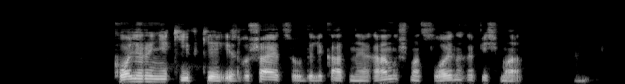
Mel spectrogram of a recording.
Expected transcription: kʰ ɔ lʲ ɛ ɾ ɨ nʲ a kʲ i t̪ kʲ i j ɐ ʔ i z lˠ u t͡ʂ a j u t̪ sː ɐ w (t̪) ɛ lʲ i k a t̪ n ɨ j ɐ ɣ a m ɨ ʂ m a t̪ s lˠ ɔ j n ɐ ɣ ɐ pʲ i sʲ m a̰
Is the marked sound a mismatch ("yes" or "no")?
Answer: yes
